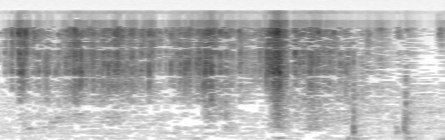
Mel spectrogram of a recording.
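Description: Crinkling and rustling of plastic trading-card packaging handled and opened by hand, in several bursts, the loudest near three seconds in, with a short knock on the table shortly after.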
